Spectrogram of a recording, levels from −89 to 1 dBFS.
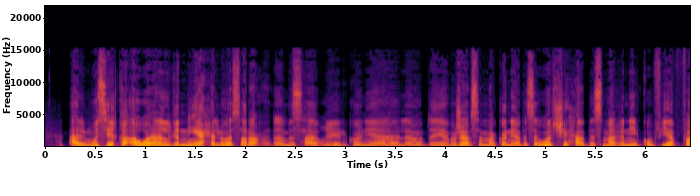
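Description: From 2.15 s to 4.12 s the speech turns rough and slightly doubled, the sign of channel delay (comb filtering). One channel runs late by roughly 20 ms, and when the two are summed to mono, the shared content cancels at evenly spaced frequencies, with the first notch down near 20 Hz. On a spectrogram this section shows fixed horizontal dark bands, closely spaced, that do not move with the speech. The waveform envelope looks slightly smeared.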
